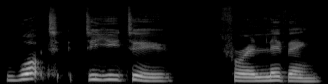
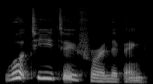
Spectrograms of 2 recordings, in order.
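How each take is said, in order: First: Slow, split model phrase; slowly. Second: Natural running pace; faster. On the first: Teacher slowing down for French learners. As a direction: break it up and go slowly. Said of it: "Plus lentement". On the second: Teacher modeling natural speed for learners. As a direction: let the words flow together. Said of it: "Plus rapidement". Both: Shown as a demonstration.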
